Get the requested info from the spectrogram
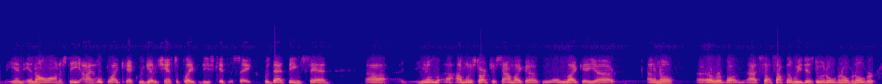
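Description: Gravelly guest speaking over a phone line. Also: male voice, medium pitch, normal speed, dry recording. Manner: earnest, repeats words when starting sentences. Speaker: university athletic director, guest. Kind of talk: radio call-in interview.

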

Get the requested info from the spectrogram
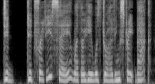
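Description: Woman acting a high, excitable young Englishwoman. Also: moderate pace, no echo, clean studio sound, lightly acted. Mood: alert, anxious. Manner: breathless, gushing, stammering repetitions. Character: excitable, desperate young Englishwoman longing to escape abroad. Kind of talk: audiobook character dialogue.

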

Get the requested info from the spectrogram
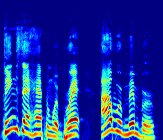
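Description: A man's voice: high-pitched, big pitch swings, normal speed, dry recording, studio quality. A man co-hosting a sports radio show, talking casually and giving firm opinions. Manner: emphatic, opinionated. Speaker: radio co-host.

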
